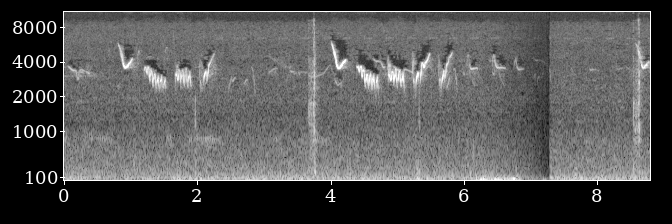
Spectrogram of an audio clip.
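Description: Faint songbird song over quiet outdoor background: twice, a high sweeping note is followed by a quick run of chirps. A single sharp click comes just before the second phrase.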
